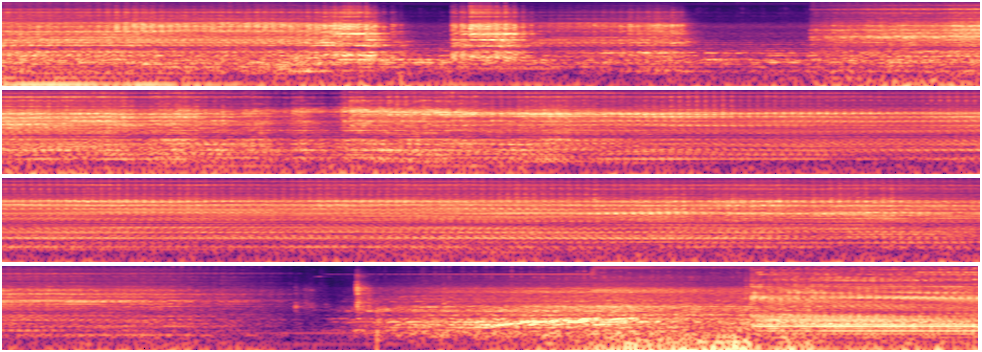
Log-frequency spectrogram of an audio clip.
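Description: Wood lathe spinning a wood-and-resin blank while hand-held turning tools, including a carbide-tipped tool, cut into it: a steady scraping hiss over the lathe's running hum, broken by a few brief drops.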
